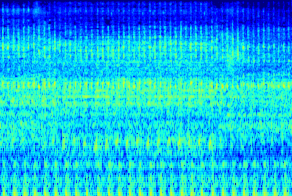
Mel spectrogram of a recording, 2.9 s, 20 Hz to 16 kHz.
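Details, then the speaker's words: Steady single-cylinder putter at about three firing pulses a second, clean with no tick or miss: a Kawasaki Brute Force 300 ATV with a Kymco engine after valve adjustment and valve cover gasket fix, no longer leaking; a faint chirp from below, possibly clutch. "so it's not leaking at all and it seems to be running a lot better than it did it's got some get up and go"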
